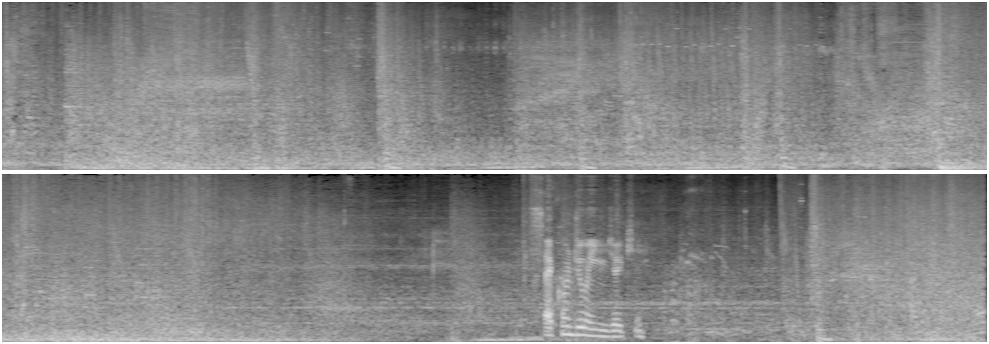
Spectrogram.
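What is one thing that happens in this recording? Gunfire and blasts crackle from a game.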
